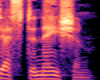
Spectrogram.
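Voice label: "destination", English word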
